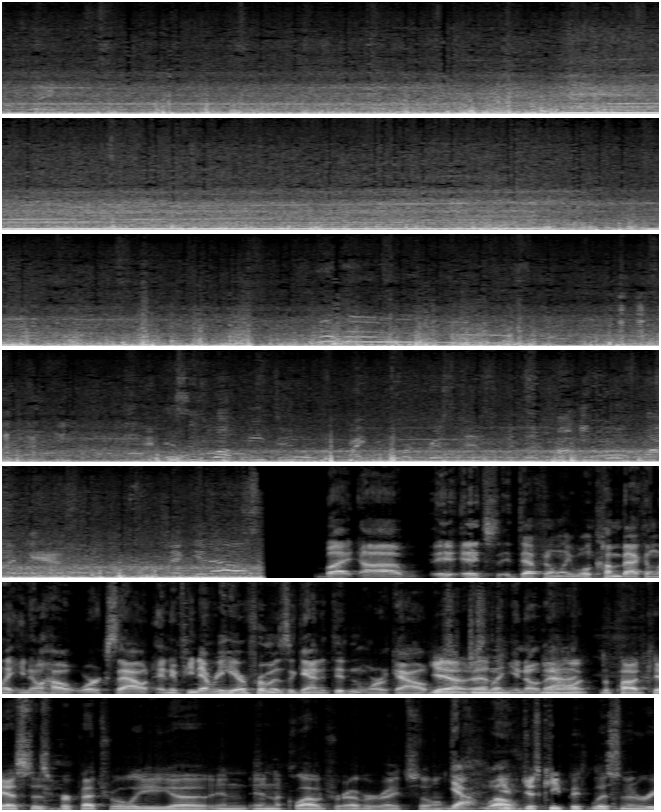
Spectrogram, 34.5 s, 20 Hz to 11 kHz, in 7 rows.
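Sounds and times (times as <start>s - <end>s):
engine of a Slingshot three-wheeled car being driven: 0.0s - 21.7s
laughter: 12.2s - 16.9s, 27.9s - 30.2s, 33.0s - 33.6s
speech: 22.3s - 34.4s.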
